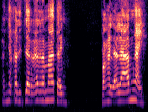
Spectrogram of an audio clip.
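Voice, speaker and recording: An actor playing an excitable, insistent husband in a regional radio comedy drama, with music behind him. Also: male voice, high voice, a little fast. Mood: curious, coaxing. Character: excitable husband eager to buy a tricycle.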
